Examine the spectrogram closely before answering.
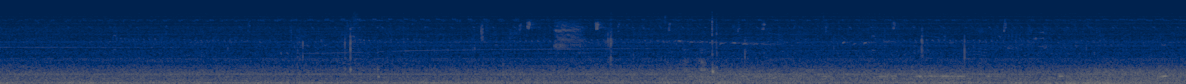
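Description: Steady outdoor background noise with a faint constant hum, scattered soft clicks, and a string of short, faint low calls in the second half.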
